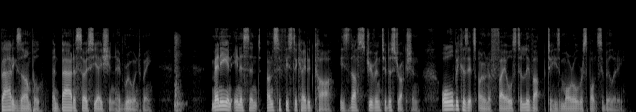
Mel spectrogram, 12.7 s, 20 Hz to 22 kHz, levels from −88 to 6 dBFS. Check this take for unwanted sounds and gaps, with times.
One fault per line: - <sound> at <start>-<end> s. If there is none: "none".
- tap at 3.5-3.8 s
